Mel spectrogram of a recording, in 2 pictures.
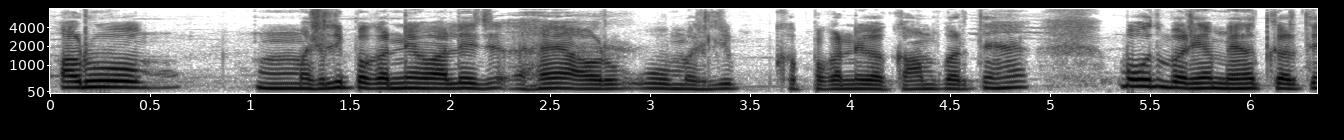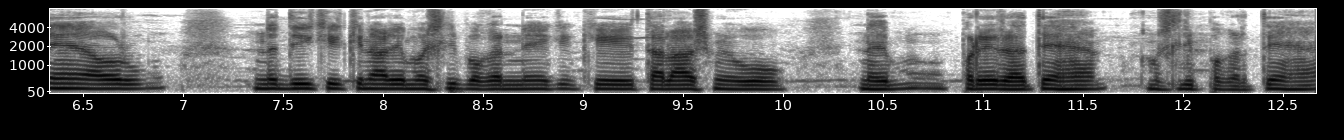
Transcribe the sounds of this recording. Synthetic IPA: ɔːɾʋo | mɐt͡ʃʰlipɐkəɾneʋaːleɦɛ̃ɔːɾʋomɐt͡ʃʰlikpɐkəɾnekakaːmkɐɾt̪eɦɛ̃ːbɐɦʊt̪bɐɽijamɛɦnət̪kɐɾt̪eɦɛ̃ɔːɾ | nɐd̪ikekɪnaːɾemɐt͡ʃʰlipɐkəɾneket̪alaːʃmẽʋo | npɐɾeɾɛɦt̪eɦɛ̃ːmɐt͡ʃʰlipɐkəɾt̪eɦɛ̃ː

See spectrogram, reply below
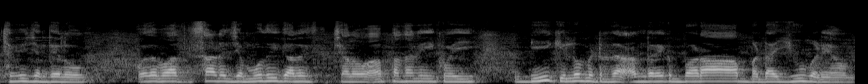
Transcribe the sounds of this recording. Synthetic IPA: t̪ʰːbiːd͡ʒənd̪eːloːk | oːd̪eːbaːd̪saːɖeːd͡ʒəmːũːd̪iːɡəl | t͡ʃəloːəpət̪̬aːniːkoːiː | biːkɪloːmiːʈəɾd̪aːə̰nd̪əɾɪkbəɽaːbəɖaːjuːbəɽ̃ejaː

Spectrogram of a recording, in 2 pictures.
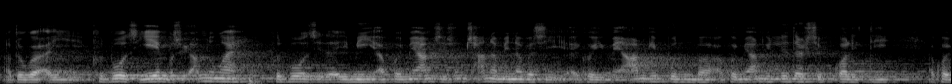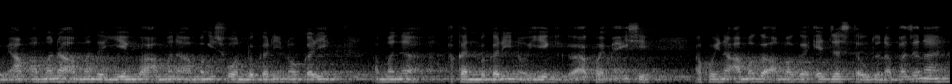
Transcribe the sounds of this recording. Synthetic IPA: ɐ̰duɡɐʔɐjpʰut̚bolsijeŋbɐsuja̰mnuŋajpʰut̚bolsidɐɐjmiɐ̰kʰojmɐjamsisumsʰanɐminɐbɐsḭɐ̰jkʰojmɐ̰ja̰mɡipunbɐɐ̰kʰojmɐjamɡilidɐɾsip̚kwaliti | ɐkʰojmɐjamʔɐmɐnɐɐmɐdɐjeŋbɐʔɐ̰mɐnɐːmɐɡisonbɐkɐɾinokɐɾik̚ | ɐ̰mɐnɐ | ɐkɐnbɐkɐɾinojeŋɐɡɐɐkʰojma̰a̰jsi | ɐ̰kʰojnɐʔɐ̰mɐɡɐʔɐmɐɡɐʔed͡ʒɐstɐwdunɐbʰʱɐzɐnaj

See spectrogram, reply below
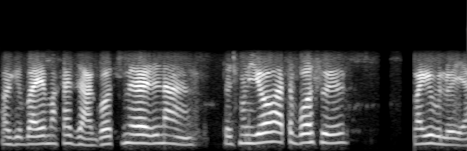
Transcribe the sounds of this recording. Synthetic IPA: ɔɡibajmakʰad͡zaɡɔt͡smɛɭalna | t̪əsʰimʰəɳjɔat̪abɔs | maɡibuloja

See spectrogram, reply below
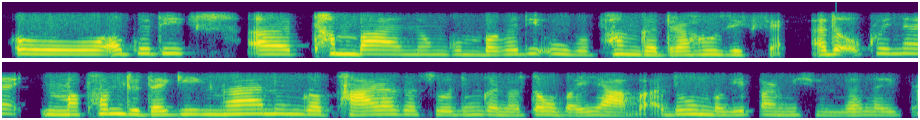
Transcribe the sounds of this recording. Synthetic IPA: oɐduditʰɐmbalnuŋɡumbɐɡɐdiʔubɐpʰɐŋɡɐdɾɐɦɐwzik̚sḛɐdoɐkʰojnɐmɐpʰɐmdudɐɡiŋanuŋɡɐpʰaɾɐɡɐsuɐduŋkɐnotɐwbɐjabɐ̰ɐ̰duŋumbɐɡipɐɾmisɐnɡɐlɐjbɾa

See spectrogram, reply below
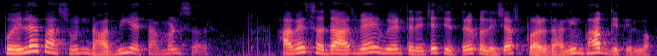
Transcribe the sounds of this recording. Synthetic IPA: pəɦiljapasuːnd̪aʋiːjɛt̪am̤əɳsəɾ | haʋɛ̃səd̪asʋjaiʋeɽt̪əɾet͡ɕjat͡ɕit̪ɾəkəlit͡ɕaspəɾd̪ʱaniːbʱaɡɡʱet̪ilːɔ

